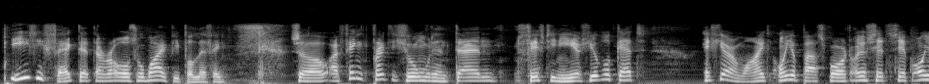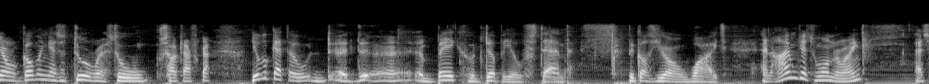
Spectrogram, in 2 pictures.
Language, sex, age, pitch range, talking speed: English, male, 30-49, 155-205 Hz, 180 wpm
